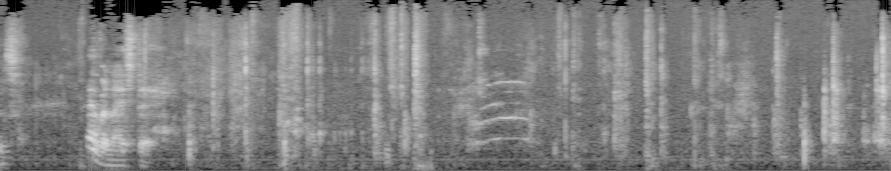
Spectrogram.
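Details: Kitten meow from Seraphina's litter of four (three boys, one girl) at Purrfect Pals, transferred from a Lewis County, WA shelter via Seattle Humane. Kittens are being handled at lunchtime. One short rising-falling mew sits among clicks, rustling and handling noise.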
